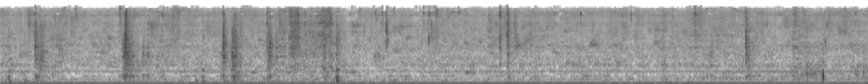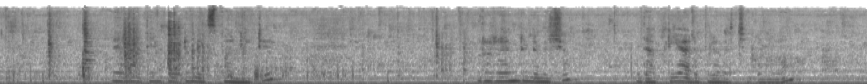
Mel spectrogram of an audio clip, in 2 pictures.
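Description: A spatula scrapes and clicks against a frying pan.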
